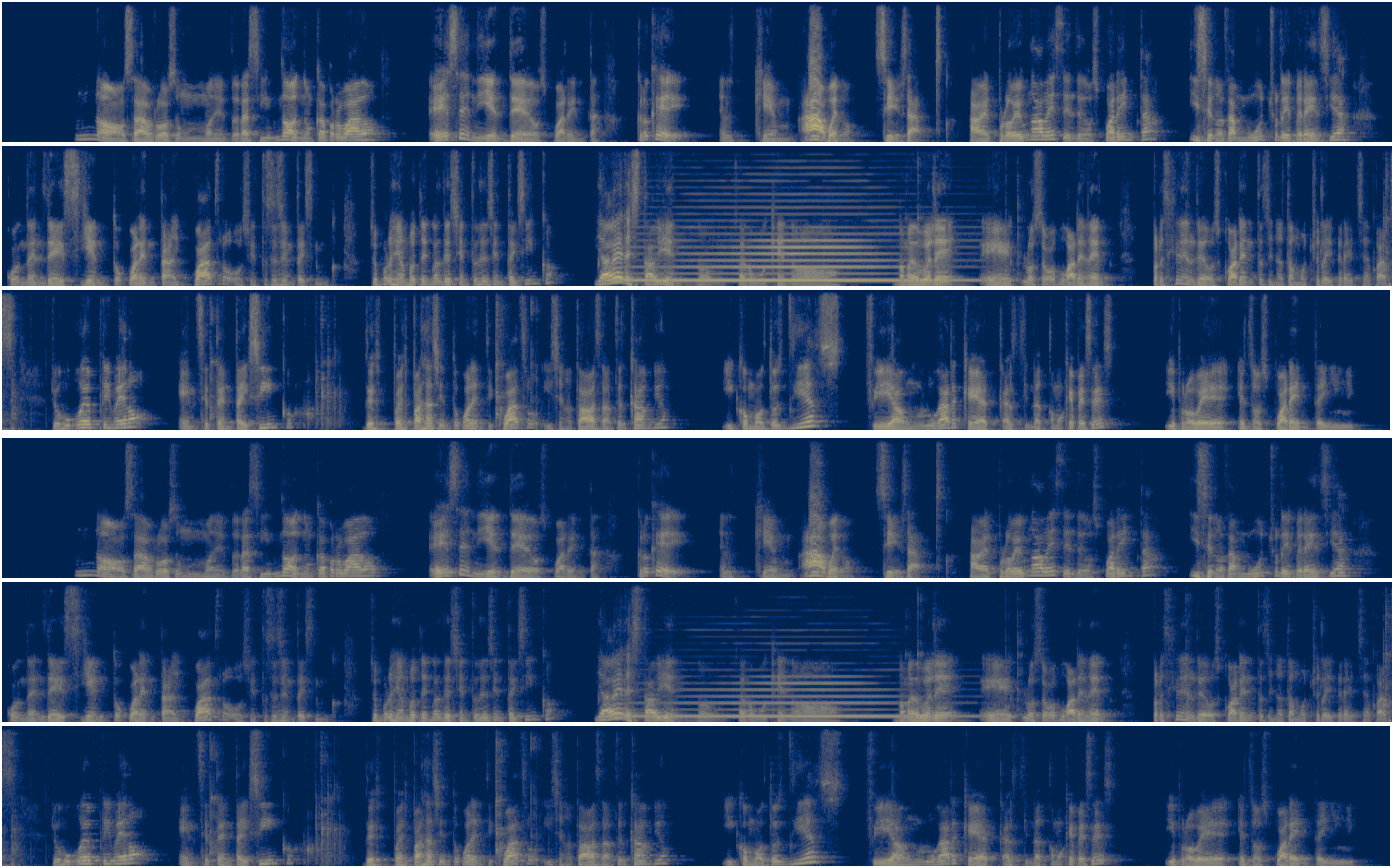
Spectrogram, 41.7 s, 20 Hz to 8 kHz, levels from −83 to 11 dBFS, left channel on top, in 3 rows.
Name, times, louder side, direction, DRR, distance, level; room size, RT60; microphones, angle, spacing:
voice 1, 0.7-3.7 4.3-6.8 7.2-9.2 9.7-11.5 11.9-13.7 13.9-19.4 19.8-22.3 22.8-24.9 25.4-27.9 28.3-29.2 29.6-30.7 31.4-34.5 35.0-36.2 36.4-38.9 39.4-41.3, left 3 dB, 35° left, 10 dB, 1.0 m, -27 dB
Wind instrument woodwind instrument, 19.9-24.0, left 6 dB, 85° left, 0.8 m, -26 dB
sound 1, 22.9-23.3 23.8-24.2 25.7-26.0 27.6-28.3 28.6-28.7 29.8-30.2 30.8-31.3 32.7-33.3, left 1 dB, 5° left, 2.7 m, -46 dB
9.3 x 7.6 x 7.9 m, 0.41 s
head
